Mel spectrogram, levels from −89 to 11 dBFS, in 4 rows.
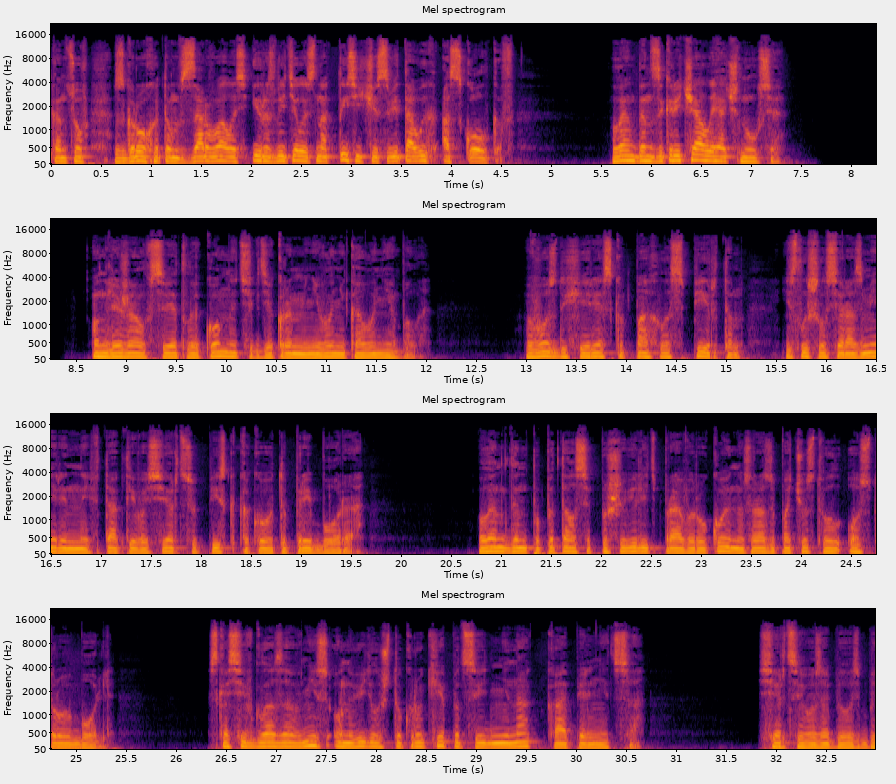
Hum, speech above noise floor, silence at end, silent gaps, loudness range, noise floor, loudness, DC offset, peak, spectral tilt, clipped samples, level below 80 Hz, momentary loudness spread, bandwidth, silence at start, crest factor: none; 51 dB; 0 s; 7.72-8.34 s; 4 LU; -64 dBFS; -14 LUFS; 0.4%; -2 dBFS; -5.5 dB/octave; under 0.1%; -34 dBFS; 7 LU; 15 kHz; 0 s; 12 dB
